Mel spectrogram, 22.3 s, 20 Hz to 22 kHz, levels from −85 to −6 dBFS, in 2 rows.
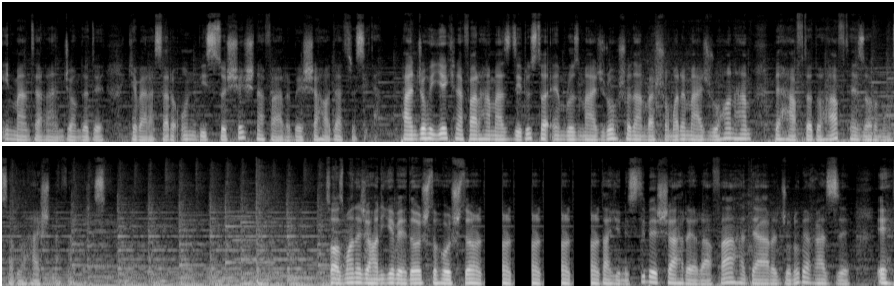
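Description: At 17.18–18.66 s, stutter with silent gaps: a likely stalled stream replays a 145 ms burst four times, identical waveform blocks between flat-line silences, every 369 ms.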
